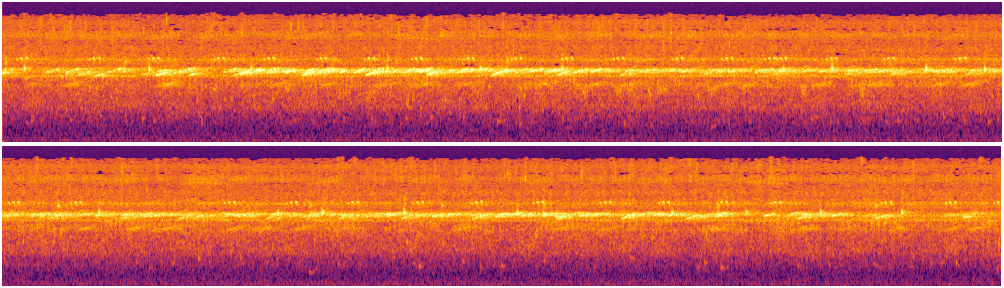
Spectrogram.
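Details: Lakeside frogs in full chorus: a steady, bright, high trill that never pauses, with rapid pulsing notes repeating many times a minute and faint scattered clicks underneath.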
